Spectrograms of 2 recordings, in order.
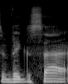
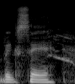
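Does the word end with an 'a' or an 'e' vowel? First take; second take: a; e. First: The word ends with an 'a' vowel. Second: The word ends with an 'e' vowel. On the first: The speaker calls it right. "being careful that it's Vigsa" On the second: The speaker calls it wrong. "and not Vigse"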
